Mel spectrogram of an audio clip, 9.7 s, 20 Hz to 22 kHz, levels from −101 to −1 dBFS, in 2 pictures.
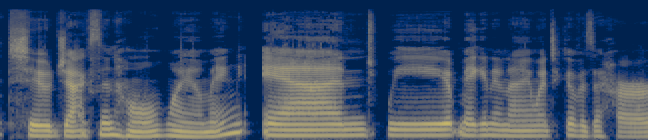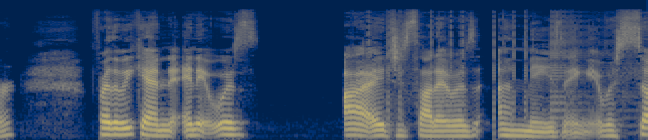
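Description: From 7.62 to 8.82 s, galloping groups of short 217 Hz buzzes sit roughly 15 dB below the speech. These GSM signalling bursts come from a nearby 2G phone's radio pulses, rectified by the audio circuit.

From 8.99 to 9.68 s, a steady, raspy 217 Hz GSM phone buzz with many harmonics runs about 21 dB below the speech. It comes from a 2G phone in a call, whose continuous bursts are rectified into the audio.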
